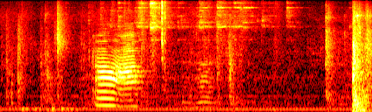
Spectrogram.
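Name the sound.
door shutting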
